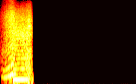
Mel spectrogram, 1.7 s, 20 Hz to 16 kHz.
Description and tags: ⇢ GREAT Synth 1 A#
Synth A#. Processed in Lmms by applying effects.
